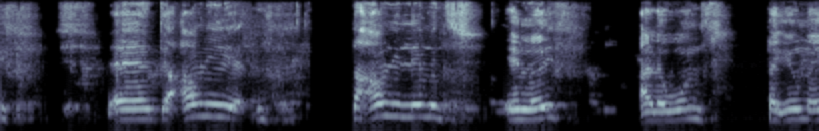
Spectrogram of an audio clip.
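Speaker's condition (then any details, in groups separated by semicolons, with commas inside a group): Cerebral palsy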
